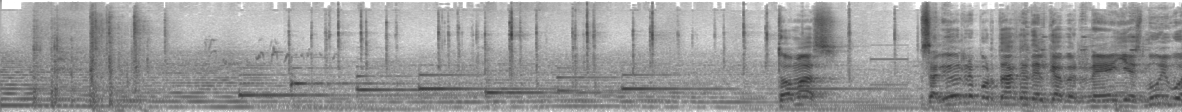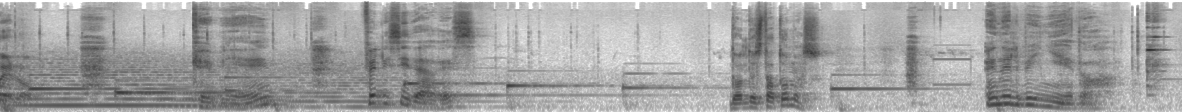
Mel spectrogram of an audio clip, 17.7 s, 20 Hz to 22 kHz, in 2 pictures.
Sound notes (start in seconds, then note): 2.1 typing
